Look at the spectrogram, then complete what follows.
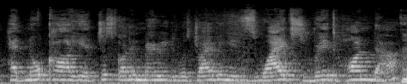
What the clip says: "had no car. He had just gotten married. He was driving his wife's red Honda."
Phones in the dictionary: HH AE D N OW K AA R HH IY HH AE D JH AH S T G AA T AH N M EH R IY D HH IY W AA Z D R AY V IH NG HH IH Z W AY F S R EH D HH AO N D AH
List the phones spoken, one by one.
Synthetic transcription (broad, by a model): HH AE D N OW K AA HH IY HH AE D JH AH S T G AA T AH N M EH R IY D HH IY W AA Z D R AY V IH NG HH IH Z W AY F S R EH D HH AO N D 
